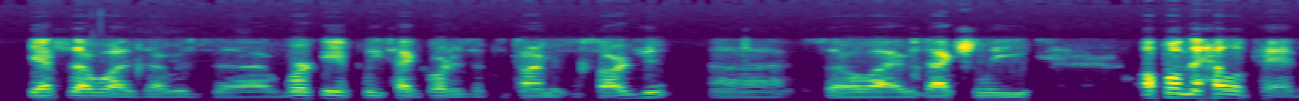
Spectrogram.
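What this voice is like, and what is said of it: Thick New York accent. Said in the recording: “this is a pretty good New York thick accent”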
